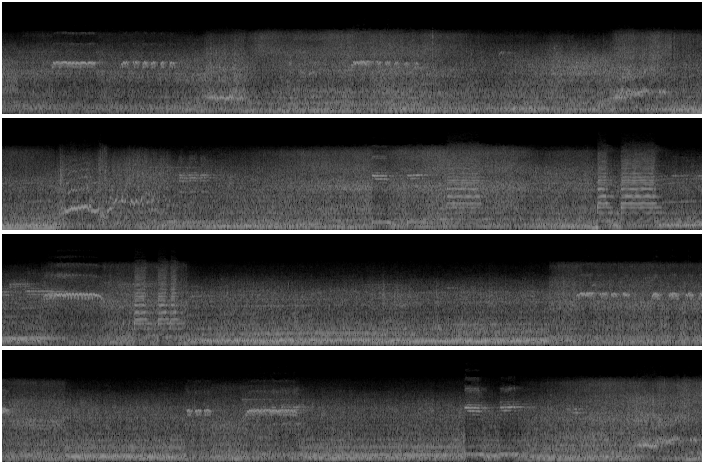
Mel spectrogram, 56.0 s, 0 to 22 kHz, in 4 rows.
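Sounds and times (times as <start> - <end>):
rumble of car engines: 0.0 - 56.0
car horns honking: 21.4 - 23.8, 25.9 - 29.2, 30.5 - 31.8, 51.2 - 52.6.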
